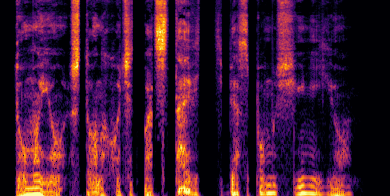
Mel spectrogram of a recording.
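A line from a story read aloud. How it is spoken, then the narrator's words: Quiet intimate whisper. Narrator (Russian): уже куда более тихо, почти интимно прошептала она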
